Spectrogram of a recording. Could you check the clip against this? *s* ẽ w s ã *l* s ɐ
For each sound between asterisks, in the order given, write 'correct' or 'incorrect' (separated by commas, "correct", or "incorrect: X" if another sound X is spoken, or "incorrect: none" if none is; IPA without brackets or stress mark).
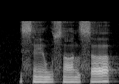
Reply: correct, correct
